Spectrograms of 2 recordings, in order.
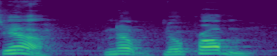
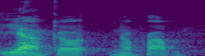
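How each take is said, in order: First: The voice is pitched high and rises. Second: The voice is pitched low and level. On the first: The speaker is seeking affirmation in return. "it can be accompanied with a higher intonation in their voice" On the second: The speaker is not seeking anything in return. "Versus me, if I were to say"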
